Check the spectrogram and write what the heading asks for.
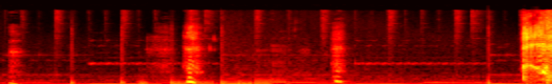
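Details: Sneezing: a few short sneeze bursts over soft background music and beeps, ending in a louder burst of noise.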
